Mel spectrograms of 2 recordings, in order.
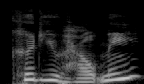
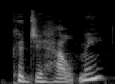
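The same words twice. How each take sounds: First: Every word is pronounced fully and separately. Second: The words are reduced and run together.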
